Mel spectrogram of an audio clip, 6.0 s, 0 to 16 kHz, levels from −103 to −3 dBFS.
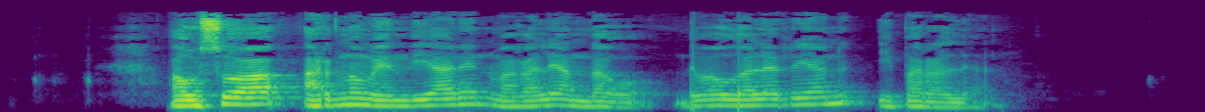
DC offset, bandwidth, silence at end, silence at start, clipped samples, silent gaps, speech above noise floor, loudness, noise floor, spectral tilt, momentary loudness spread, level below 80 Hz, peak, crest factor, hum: under 0.1%; 11.5 kHz; 1.1 s; 0.85 s; under 0.1%; none; over 68 dB; -21 LUFS; under -90 dBFS; -4 dB/octave; 18 LU; -62 dBFS; 0 dBFS; 22 dB; none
